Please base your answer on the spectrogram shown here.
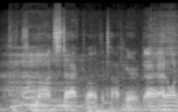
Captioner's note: all gasping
